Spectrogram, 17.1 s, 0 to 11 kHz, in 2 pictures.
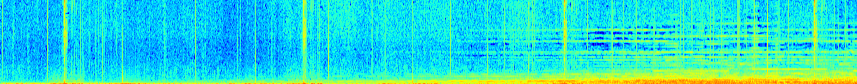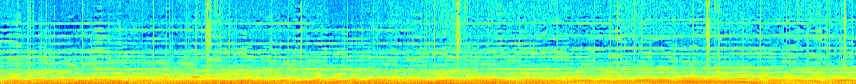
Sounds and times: digital piece of music 0:02.6 - 0:17.1

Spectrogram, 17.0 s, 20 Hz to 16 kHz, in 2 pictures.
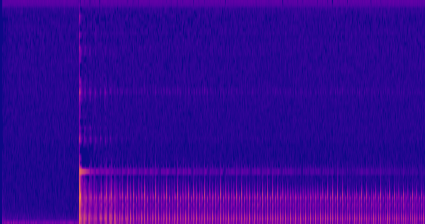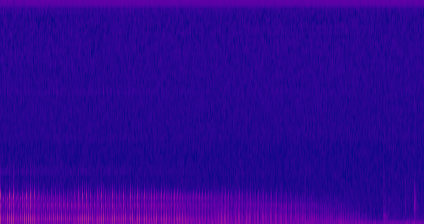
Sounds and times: rocking cup 0:01.6 - 0:15.0

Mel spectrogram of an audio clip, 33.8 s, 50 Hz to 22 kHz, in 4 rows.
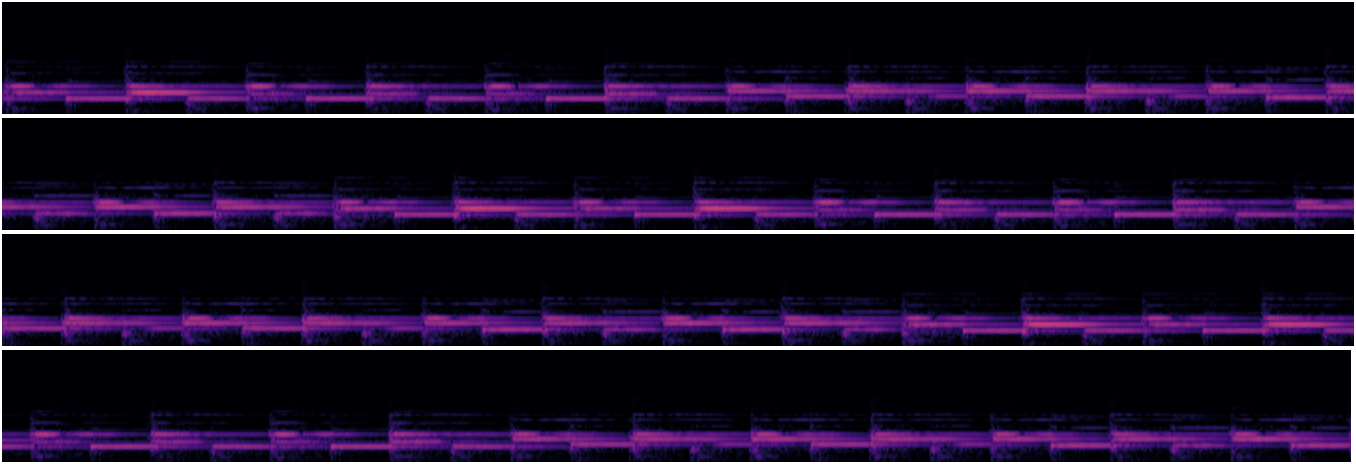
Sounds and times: piano 0:00.0 - 0:33.7

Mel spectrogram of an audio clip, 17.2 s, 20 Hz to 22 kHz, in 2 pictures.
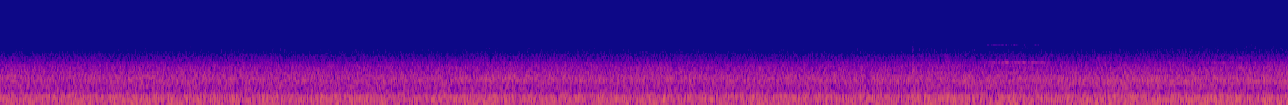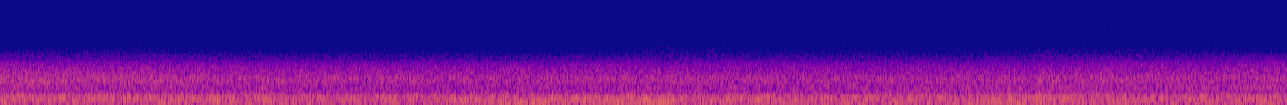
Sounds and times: traffic 0:00.0 - 0:17.1

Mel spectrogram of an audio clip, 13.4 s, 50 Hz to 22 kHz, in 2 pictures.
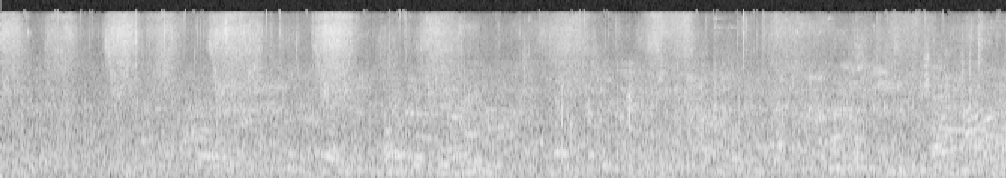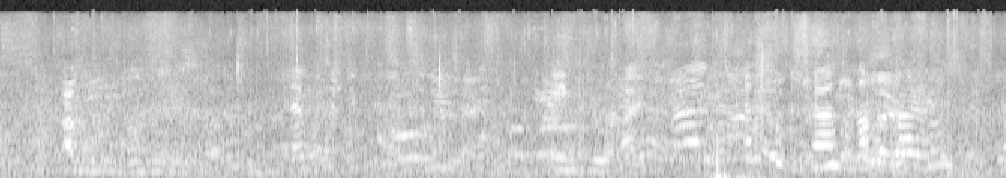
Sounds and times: conversation 0:05.8 - 0:13.4

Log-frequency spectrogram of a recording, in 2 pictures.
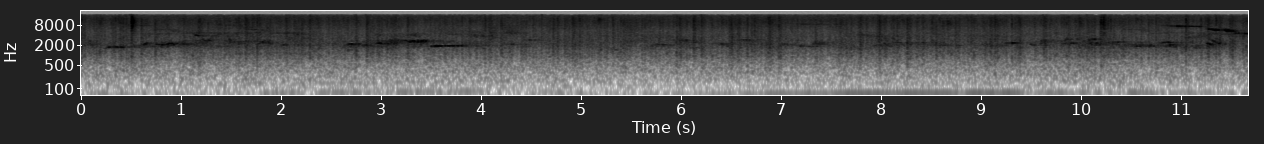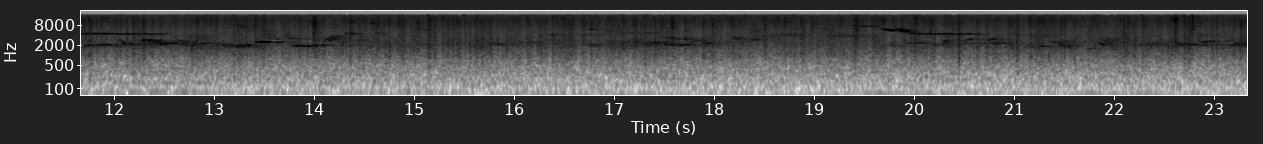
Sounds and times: Soft Rain on a Tent 0:00.0 - 0:23.3
Bird Singing 0:09.3 - 0:14.5

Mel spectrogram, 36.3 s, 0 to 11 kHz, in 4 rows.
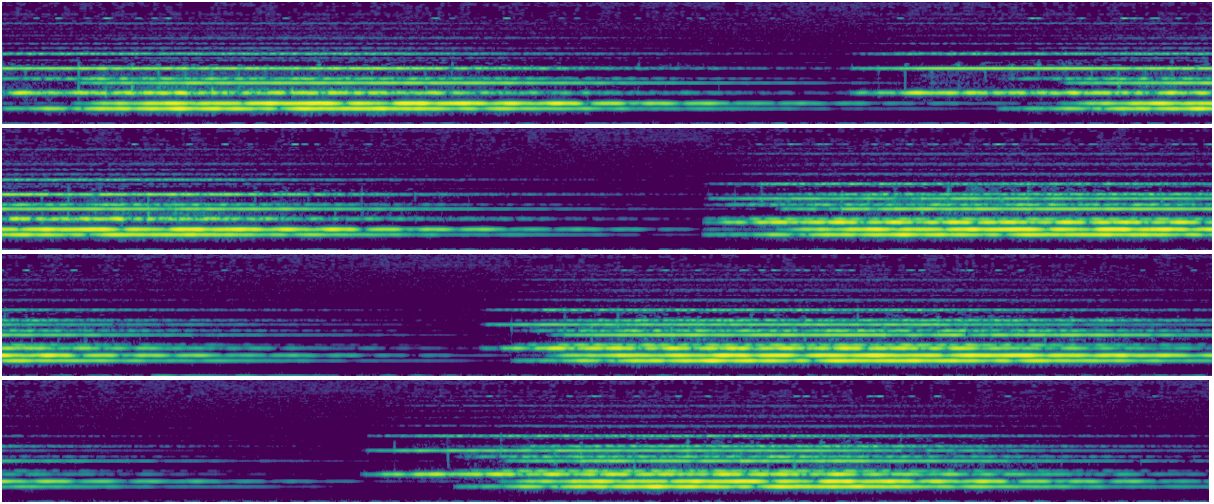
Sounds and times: synthesizer 0:00.0 - 0:13.7
synthesizer 0:14.3 - 0:21.1
synthesizer 0:21.7 - 0:28.8
synthesizer 0:29.9 - 0:36.2

